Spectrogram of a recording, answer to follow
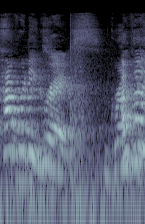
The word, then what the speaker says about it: Havre de Grace: I would say this is havre de grace. You would, but it's, you would. That's the it's way it's spelled. very down home. It's more like Havre de Grace.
